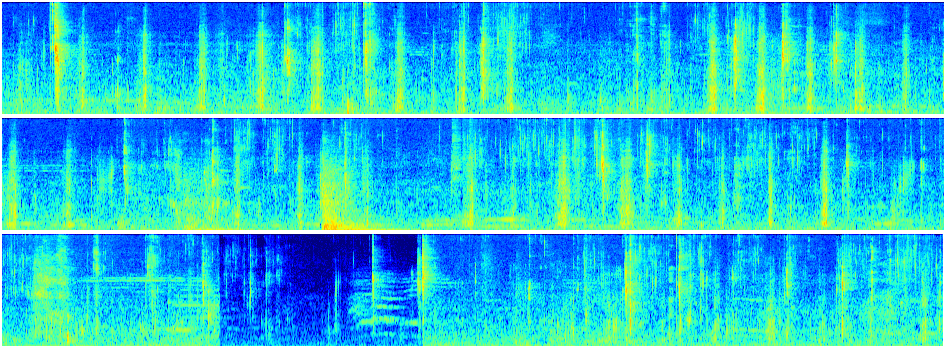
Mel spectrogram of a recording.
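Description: Close-up eating sounds of a person chewing mutton curry and rice eaten by hand: wet chewing and mouth clicks, many short sharp clicks throughout. There is one louder thump about halfway through and a brief near-quiet gap about three-quarters of the way in.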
